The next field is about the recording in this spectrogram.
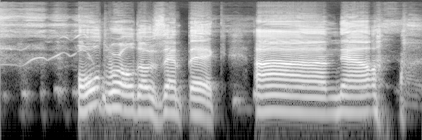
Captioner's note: laughs; laughs; everybody laughs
